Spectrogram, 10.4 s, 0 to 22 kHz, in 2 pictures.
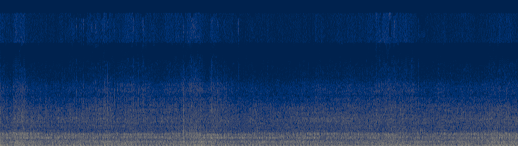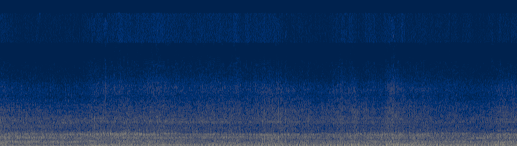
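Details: Early-to-mid-2000s Craftsman brush mower revived after 3 idle years (carburetor rebuild, air filter, spark plug, oil change, strings): steady, even single-cylinder drone holding speed through heavy tall grass, no misses or surging; healthy under load.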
